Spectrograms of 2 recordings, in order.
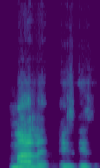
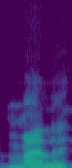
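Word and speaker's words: Mæhle: Now, they have a tough fixture against France there, but you cannot ignore Male. That's how you pronounce his name. Joachim Male.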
